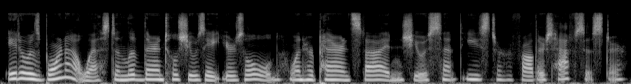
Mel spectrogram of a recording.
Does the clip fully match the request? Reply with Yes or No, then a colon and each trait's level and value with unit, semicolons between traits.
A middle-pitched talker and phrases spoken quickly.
No: high, 220 Hz; fast, 265 wpm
